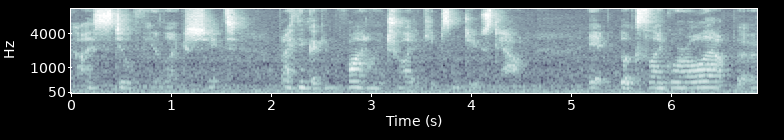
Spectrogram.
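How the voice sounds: In a put-on character voice, a female-sounding speaker whispers hoarsely at a moderate pace over loud background noise.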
